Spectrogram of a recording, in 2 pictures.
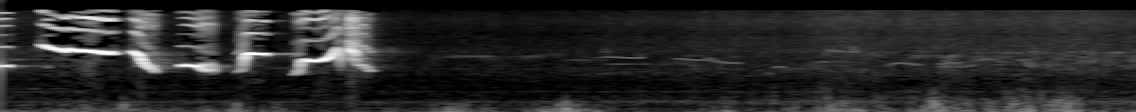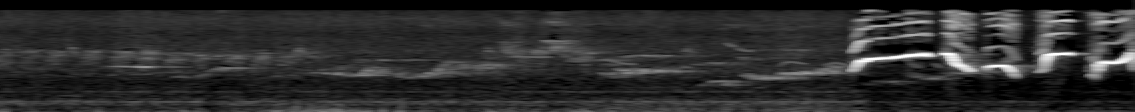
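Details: Oriental magpie-robin lure song to make a caged bird sing: brief bursts of quick, bright whistles at the beginning and end, separated by a long stretch of low rumbling background noise and faint twittering.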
